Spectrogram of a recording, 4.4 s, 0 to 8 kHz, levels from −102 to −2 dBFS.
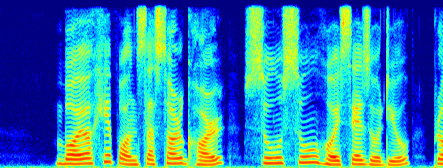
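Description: No technical faults can be heard anywhere in the speech recording, and the signal holds steady throughout.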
